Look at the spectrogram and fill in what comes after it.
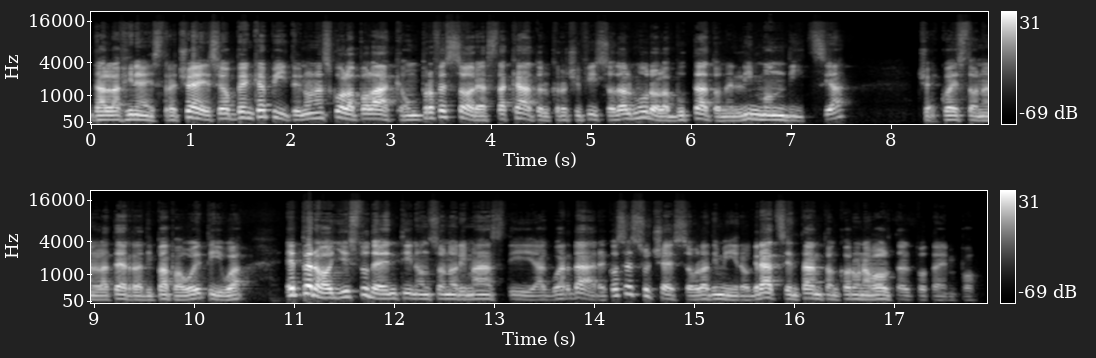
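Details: Adult male speaker; normal voice.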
